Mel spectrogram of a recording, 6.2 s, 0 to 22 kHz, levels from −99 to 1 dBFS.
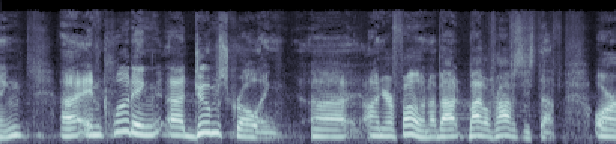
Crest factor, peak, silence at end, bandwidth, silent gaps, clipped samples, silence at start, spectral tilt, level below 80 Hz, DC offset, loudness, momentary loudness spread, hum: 16 dB; -4 dBFS; 0 s; 17 kHz; none; under 0.1%; 0 s; -5.5 dB/octave; -62 dBFS; under 0.1%; -19 LUFS; 12 LU; none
